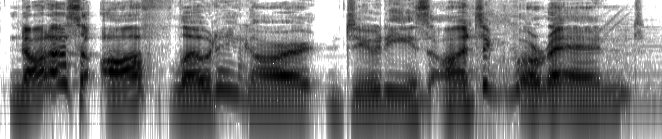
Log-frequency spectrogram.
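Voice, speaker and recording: A young man giving casual reaction commentary on a game, expressive and slangy, thinking aloud. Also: on the high side, measured pace.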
